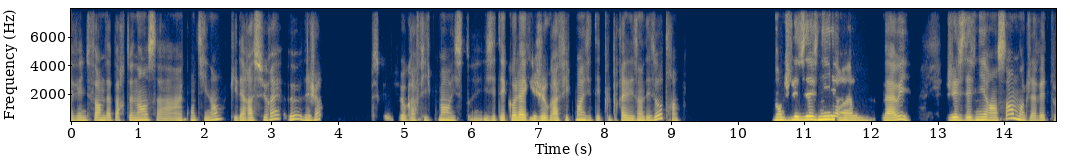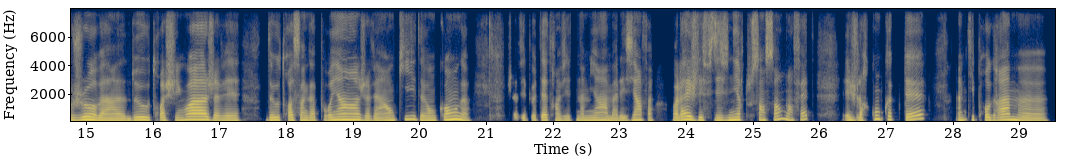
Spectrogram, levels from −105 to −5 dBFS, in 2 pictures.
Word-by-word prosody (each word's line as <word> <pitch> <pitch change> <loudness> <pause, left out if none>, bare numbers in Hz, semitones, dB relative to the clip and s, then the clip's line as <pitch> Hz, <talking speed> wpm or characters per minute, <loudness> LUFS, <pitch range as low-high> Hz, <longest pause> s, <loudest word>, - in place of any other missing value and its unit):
avait 160 +1 -3
une 160 -1 -2
forme 175 +1 0
d'appartenance 170 +3 -1
à 145 - -5
un 155 +1 -4
continent, 190 +4 -3
qui 165 - -7
les 160 - 0
rassurait 190 - -1
eux, 240 +3 +1
déjà. 185 +7 -2 0.7
Parce - - -17
que - - -16 0.2
géographiquement, 165 +3 -2
ils - - 0
s 150 - -5 0.3
ils 145 - -4
étaient 165 +2 0
collègues 175 -1 +4
et 150 - +2
géographiquement, 160 +5 +2
ils 170 -4 +2
étaient 150 +1 -5
plus 175 +3 -10
près 175 +3 -1
les 155 -2 0
uns 155 - +2
des 155 +5 -2
autres 230 - -1 1.4
donc 190 +1 +6
je 165 - -2
les 205 +2 +9
faisais 215 +3 +9
venir 220 +3 +10
heu 165 -3 +3 0.5
bah 160 +1 +4
oui, 210 -6 +2 0.6
je 170 - -2
les 190 - +7
faisais 185 +1 +2
venir 190 0 +3
ensemble. 255 - +2
Donc, 185 -7 +1
j'avais 155 +2 -3
toujours, 180 +4 +1
bah, 155 -1 0
2 165 +4 -1
ou 190 -2 +1
3 160 -2 -4
Chinois, 205 +7 +3
j'avais 160 -3 -3 0.4
2 180 +1 -1
ou 185 - 0
3 180 0 -2
Singapouriens, 180 +5 +1
j'avais 160 -4 -5
un 150 +2 -3
Hanky 225 +8 -3
de 170 -6 -4
Hong 165 0 -3
Kong, 205 -2 +2 0.6
j'avais 150 +3 -10
peut-être 170 +2 -5
un - - -2
Vietnamien, 155 +2 -4
un - - -1
Malaisien 145 +5 -3
enfin, 165 -5 -7 0.3
voilà, 190 +8 +2
et - - +4
je 180 - -4
les 180 - 0
faisais 175 0 -5
venir 180 +4 0
tous - - -10
ensemble 215 +7 -2
en 185 - -4
fait. 220 +8 -7 0.5
Et 175 - -1
je 175 -1 -6
leur 175 -2 -5
concoctais 235 +1 -3 0.5
un 180 - -3
petit 210 +2 -9
programme 190 +2 0
heu, 150 -3 -4
175 Hz, 175 wpm, -22 LUFS, 160-195 Hz, 1.4 s, venir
